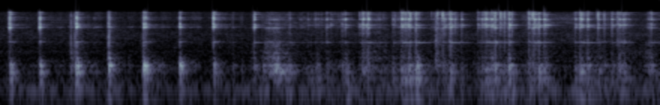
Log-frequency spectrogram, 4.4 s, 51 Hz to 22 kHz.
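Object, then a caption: Cut crystal glass tumbler. Fingernails tap an empty cut-crystal glass tumbler lying on its side on wood, with seven bright, clinking taps ringing near 490 Hz. The nails then scratch and rub along the cut ridges in a rapid, uneven run of short, high, glassy clicks and rasps.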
